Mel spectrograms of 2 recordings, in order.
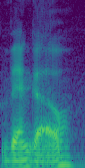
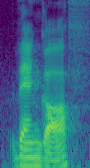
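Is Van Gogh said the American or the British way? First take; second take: American; British. First: It is said in an American pronunciation. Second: It is said in an English pronunciation.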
